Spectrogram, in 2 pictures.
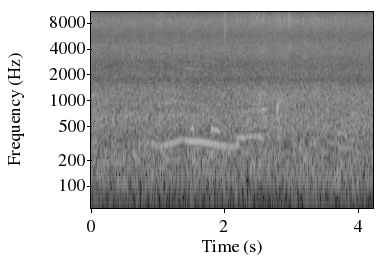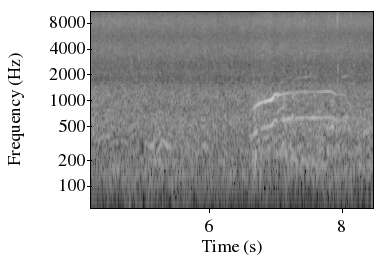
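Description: Steady rush of water in a zoo's polar bear pool, with visitors' voices over it; one voice calls out, rising in pitch, about seven seconds in.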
